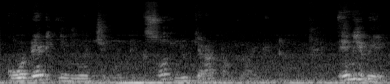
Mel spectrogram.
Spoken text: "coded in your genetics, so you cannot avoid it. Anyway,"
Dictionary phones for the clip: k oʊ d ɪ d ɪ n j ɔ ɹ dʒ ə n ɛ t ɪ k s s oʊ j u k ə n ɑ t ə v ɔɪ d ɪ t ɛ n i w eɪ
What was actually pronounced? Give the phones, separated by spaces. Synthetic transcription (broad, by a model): k oʊ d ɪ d ɪ n j ɔ ɹ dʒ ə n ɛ t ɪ k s s oʊ j u k ə n ɑ t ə p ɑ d ɪ t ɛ n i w eɪ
